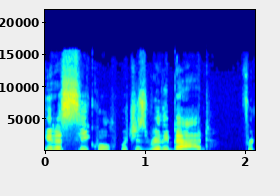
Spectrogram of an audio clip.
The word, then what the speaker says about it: SQL: by IBM at first originally was called sequel literally written like sequel it's true I stayed for a structured English query language thus as the SQL people tend to keep pronouncing it a sequel which is really bad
